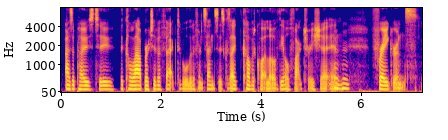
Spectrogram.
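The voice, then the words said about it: Stuffy, congested voice. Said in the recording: “I have a cold right now”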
